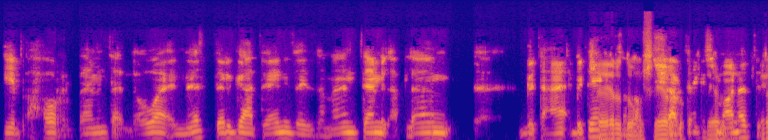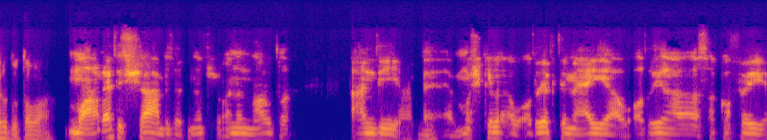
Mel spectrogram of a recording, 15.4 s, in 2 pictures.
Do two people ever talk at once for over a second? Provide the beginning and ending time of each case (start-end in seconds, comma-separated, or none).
5.9-7.5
